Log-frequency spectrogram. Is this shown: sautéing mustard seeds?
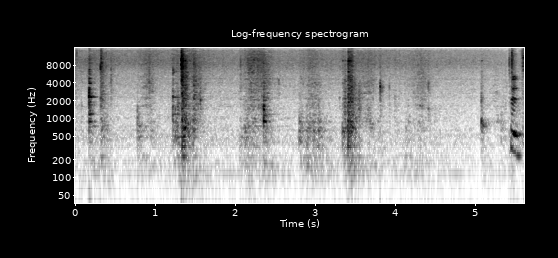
yes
